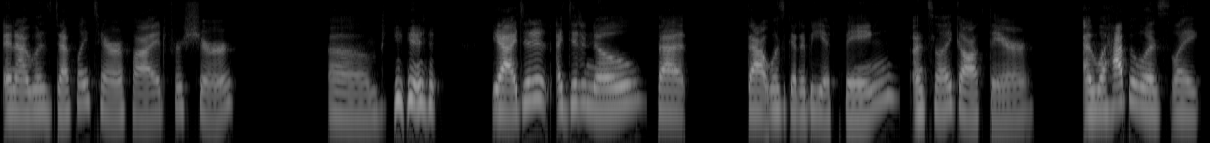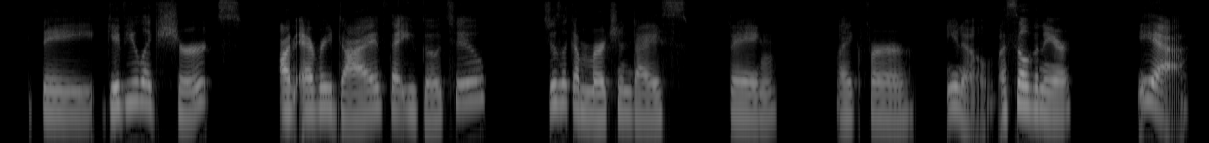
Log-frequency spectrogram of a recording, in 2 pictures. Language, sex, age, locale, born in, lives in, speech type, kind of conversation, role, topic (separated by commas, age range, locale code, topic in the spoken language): English, female, 30-34, en-US, United States, United States, conversation, podcast, guest, How has a memorable travel experience shaped your outlook on life?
